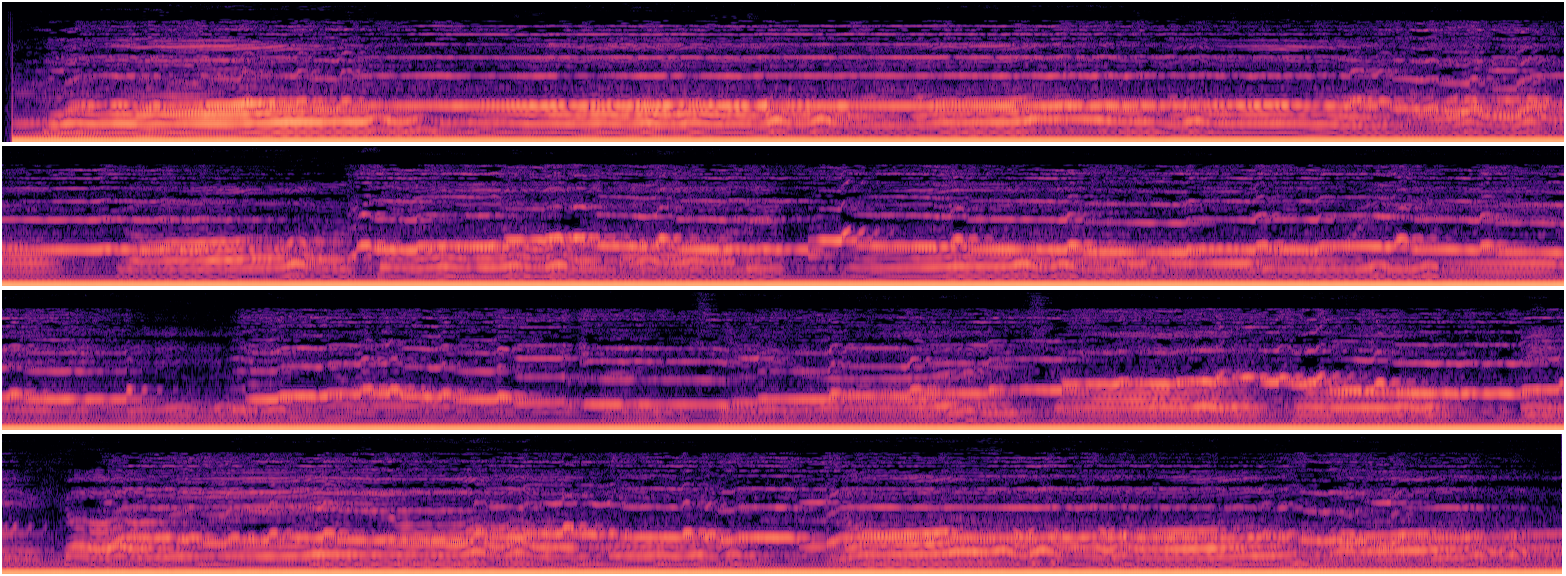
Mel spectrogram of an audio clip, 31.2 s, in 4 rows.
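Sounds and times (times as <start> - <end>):
ney taksim improvisation: 0.0 - 31.2.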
